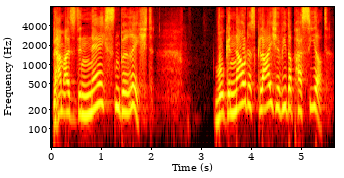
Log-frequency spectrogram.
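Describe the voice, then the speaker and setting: A man's voice: sits high, unhurried. A man preaching a sermon, often asking his listeners questions. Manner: engaging, asks the audience questions.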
